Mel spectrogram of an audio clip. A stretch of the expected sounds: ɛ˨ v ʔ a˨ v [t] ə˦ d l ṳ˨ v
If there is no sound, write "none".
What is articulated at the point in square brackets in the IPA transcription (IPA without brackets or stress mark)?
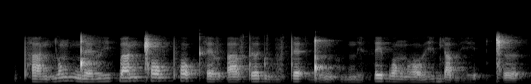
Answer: t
